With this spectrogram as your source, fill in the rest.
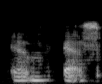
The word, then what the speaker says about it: Ms.: this is where you would use the Ms., M-S period, but it's pronounced Ms.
